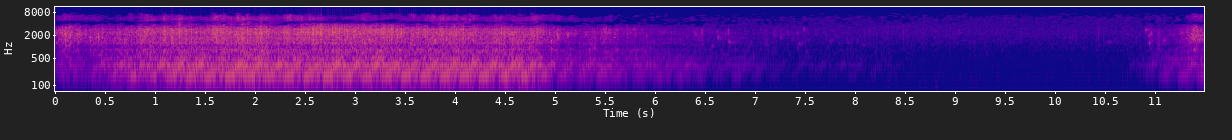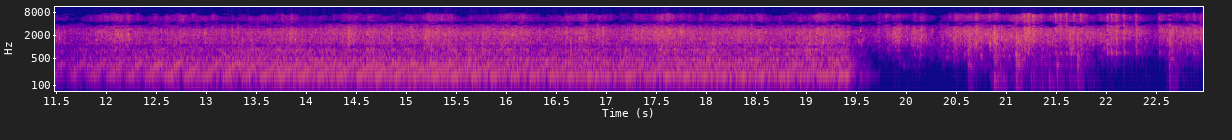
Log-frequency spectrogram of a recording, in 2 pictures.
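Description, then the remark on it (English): A motorboat engine drones loudly over rushing water, drops away to near silence for several seconds, then roars back steadily before cutting out near the end, as the boat arrives at a forested mainland shore and is run up alongside an old piling. “Run the boat up alongside that old piling and tie her up”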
